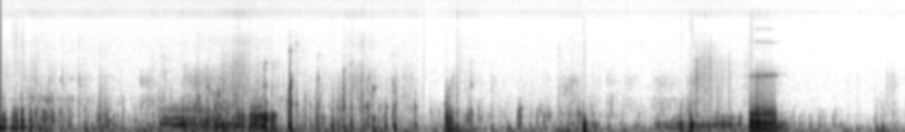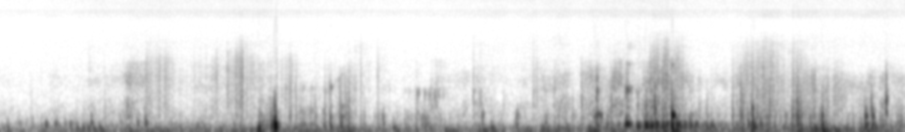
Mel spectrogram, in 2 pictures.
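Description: Frequent gurgling, bubbling and rumbling from the stomach, almost without pause: ordinary loud bowel sounds.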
